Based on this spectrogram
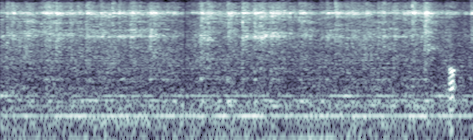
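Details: Brooklyn building boiler room full of soot, broken fan: fast, dry ratchet-like clicking over a steady hum and a high whistle. The sail switch was found tied back; the cause is suspected, not confirmed.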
